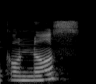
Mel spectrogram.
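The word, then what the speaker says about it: conozco: con we would say konos the Z is pronounced like an s in Spain they'd say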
